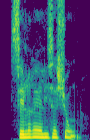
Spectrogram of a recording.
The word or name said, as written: selvrealisation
